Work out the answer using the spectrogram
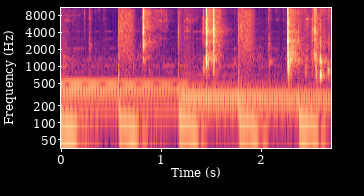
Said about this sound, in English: Ooh, that was a nice sip of water.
